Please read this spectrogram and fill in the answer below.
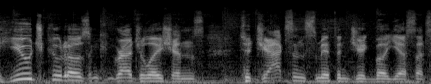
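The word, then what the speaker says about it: Jaxon Smith-Njigba: Huge kudos and congratulations to Jackson Smith and Jigba. Yes, that's how you pronounce his name.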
